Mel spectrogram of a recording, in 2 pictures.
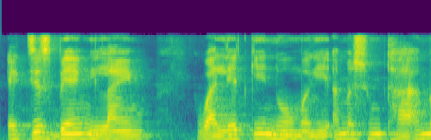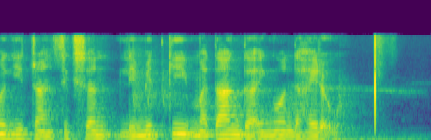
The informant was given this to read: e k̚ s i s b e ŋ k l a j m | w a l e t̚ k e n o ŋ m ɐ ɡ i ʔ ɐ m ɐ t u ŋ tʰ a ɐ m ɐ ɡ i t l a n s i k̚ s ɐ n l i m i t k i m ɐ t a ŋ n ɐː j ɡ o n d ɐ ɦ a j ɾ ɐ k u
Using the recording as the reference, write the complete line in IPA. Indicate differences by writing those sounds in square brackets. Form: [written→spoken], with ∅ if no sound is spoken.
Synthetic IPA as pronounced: e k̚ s i s b e ŋ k l a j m | w a l e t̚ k [e→i] n o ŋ m ɐ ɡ i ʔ ɐ m ɐ [t→s] u ŋ tʰ a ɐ m ɐ ɡ i t [l→ɾ] a n s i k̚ s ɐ n l i m i t k i m ɐ t a ŋ [n→d] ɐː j [ɡ→ŋ] o n d ɐ ɦ a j ɾ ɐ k u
